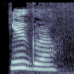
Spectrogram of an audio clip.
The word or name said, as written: ugro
